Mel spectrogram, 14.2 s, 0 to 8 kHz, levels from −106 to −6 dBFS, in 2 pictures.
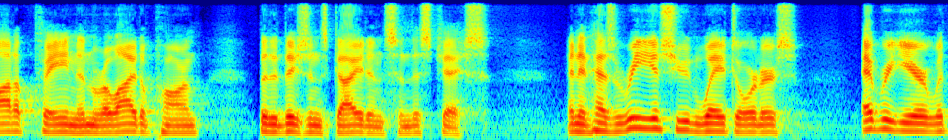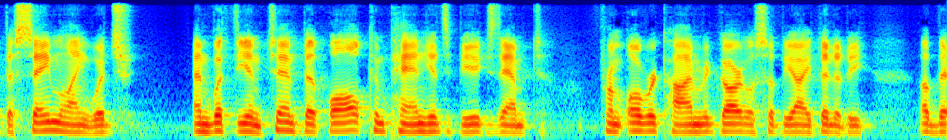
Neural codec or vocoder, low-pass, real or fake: codec, 16 kHz, 0.5 kbps, FunCodec, trained on LibriTTS, 25 frames a second; 7.2 kHz; fake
